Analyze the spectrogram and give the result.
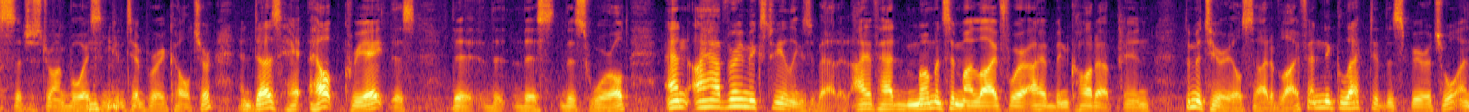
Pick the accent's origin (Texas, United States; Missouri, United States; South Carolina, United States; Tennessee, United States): Texas, United States; I grew up in Texas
